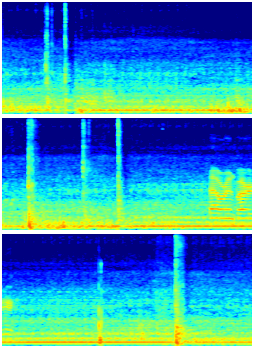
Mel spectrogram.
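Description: Metal compartment latches click and doors clunk open.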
